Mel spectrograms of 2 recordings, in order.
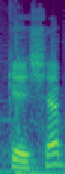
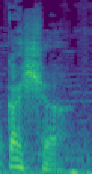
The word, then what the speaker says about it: Kesha: Queixa, es diu queixa, es pronuncia queixa. Sí, com queixar-se. Val, jo deia caixa.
